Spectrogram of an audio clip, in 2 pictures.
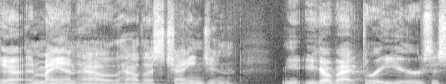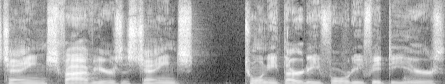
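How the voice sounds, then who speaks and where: In a very clean recording with a silent background, a medium-pitched man speaks slowly and in a flat monotone with a Southern US accent. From US South. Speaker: podcast host. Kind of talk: podcast interview. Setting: studio.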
